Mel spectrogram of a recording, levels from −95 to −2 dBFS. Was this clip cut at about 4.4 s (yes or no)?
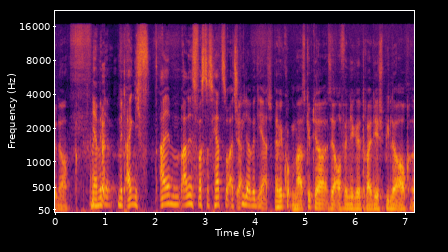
yes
